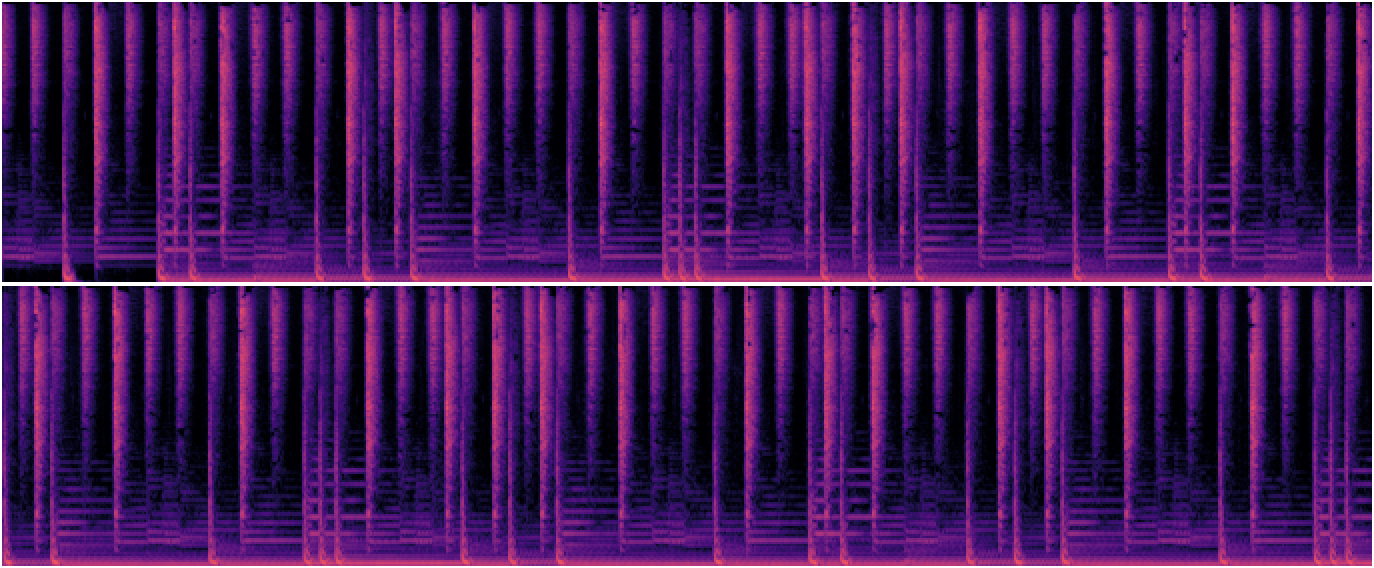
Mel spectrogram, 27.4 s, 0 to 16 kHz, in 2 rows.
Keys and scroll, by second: 22.4 F3, 22.9 Escape.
